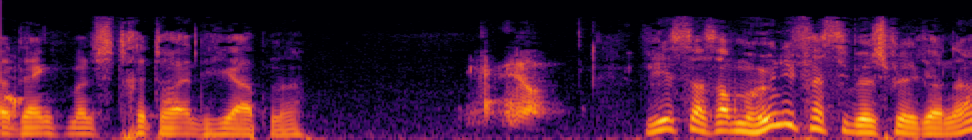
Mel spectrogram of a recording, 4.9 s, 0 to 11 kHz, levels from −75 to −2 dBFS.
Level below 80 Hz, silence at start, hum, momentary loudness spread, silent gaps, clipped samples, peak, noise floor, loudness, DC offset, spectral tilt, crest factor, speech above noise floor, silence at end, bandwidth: -40 dBFS; 0 s; none; 12 LU; none; under 0.1%; 0 dBFS; -50 dBFS; -18 LUFS; under 0.1%; -6 dB/octave; 18 dB; 33 dB; 0 s; 8 kHz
